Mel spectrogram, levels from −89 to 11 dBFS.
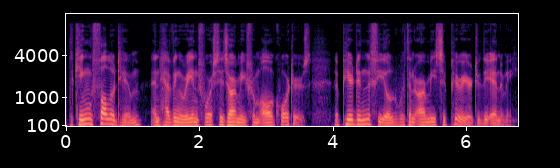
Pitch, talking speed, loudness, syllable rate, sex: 110 Hz, 205 wpm, -18 LUFS, 6.0 syllables/s, male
